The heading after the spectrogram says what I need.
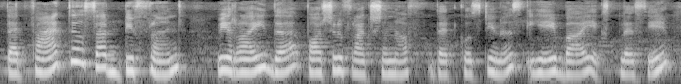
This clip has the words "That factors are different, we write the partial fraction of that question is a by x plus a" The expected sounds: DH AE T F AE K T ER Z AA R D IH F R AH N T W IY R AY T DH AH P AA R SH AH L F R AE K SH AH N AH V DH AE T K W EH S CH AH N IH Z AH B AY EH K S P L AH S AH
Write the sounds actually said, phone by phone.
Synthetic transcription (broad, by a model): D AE T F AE K T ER S AA R D IH F R AH N T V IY R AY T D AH P AA R SH AH L F R AE K SH AH N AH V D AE T K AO S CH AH N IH S AH B AY EH K S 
